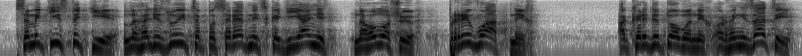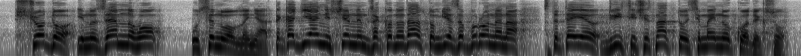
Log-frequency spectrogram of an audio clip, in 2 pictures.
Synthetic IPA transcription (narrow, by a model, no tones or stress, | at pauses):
w̥sɐmetʲist̪ɐtʲilˠeɦɐlʲizujet͡sʲːɐpɔseɾɛd̪nɪt͡sʲkɐdʲijalʲnʲisʲtʲnɐɦɔlˠɔʃʊjʊpɾɪʋɑt̪nɪx | ɐkɾed̪ɪt̪ɔʋɐnɪxɔrɦɐnʲizɑt͡sʲij | ʃt͡ʃɔd̪ɔʔinɔzɛmnɔɦɔ | usɪnɔwlˠenʲːɐ̰t̪ɐkadʲijalʲnʲisʲt͡ʃɪnnɪmzɐkɔnɔd̪ɑwst̪ʋɔmjɛzɐbɔɾɔnenɐst̪ɐt̪ɛjɛd̪ʋʲisʲtʲiʃisnɑt͡sʲːɐt̪ɔɦɔsʲimɛjnɔɦɔkɔd̪eksʊ̰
